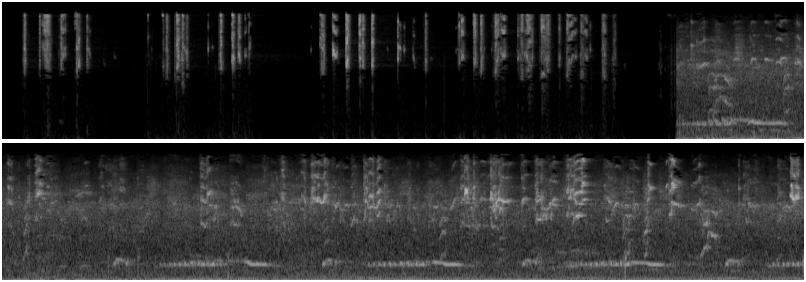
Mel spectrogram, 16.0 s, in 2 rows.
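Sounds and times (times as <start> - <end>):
birds chirping: 3.2 - 16.0
low rising and falling bird call: 6.8 - 16.0.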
